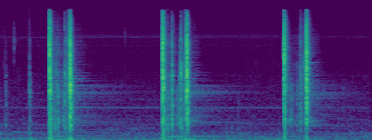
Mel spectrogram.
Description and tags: X-Shot Chaos Meteor Trigger Sound. This is the noisiest Nerf Gun I own, it performs similar to the Rival Series but the sounds are superb!
Ball, Blaster, Chaos, Dart, Foam, Gun, Nerf, Nerf-Gun, Pistol, Plastic, Rifle, Rival, Shooting, Shot, Toy, Xshot, X-Shot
